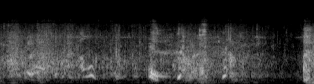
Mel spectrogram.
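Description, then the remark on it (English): Water splashes in a few sharp bursts as someone wades across a ditch about 20 feet wide, getting another person across, with a last loud splash at the end; strained voices and grunts sound between the splashes. “Now, come on, let's get across that ditch. In the water? No. I will not do it. I will not go into the water.”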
